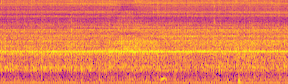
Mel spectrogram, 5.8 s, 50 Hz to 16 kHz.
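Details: Macap M4 espresso grinder after repair: it had stopped grinding because it was clogged, was cleaned inside and out, and had its broken worm knobs replaced. Now a steady, even whirring grind with high hiss and no stalling; normal grinding.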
